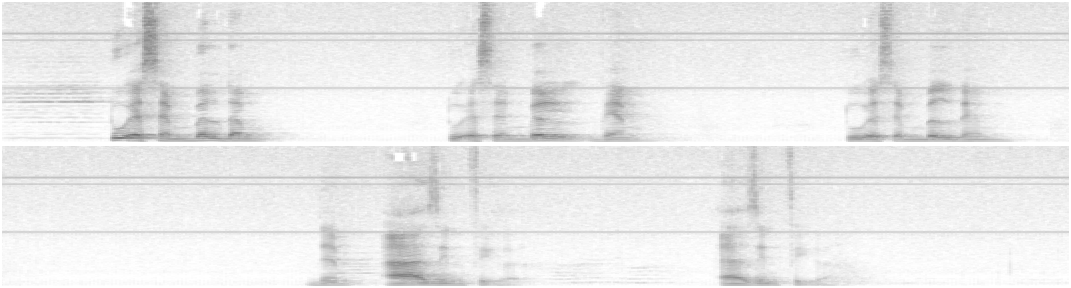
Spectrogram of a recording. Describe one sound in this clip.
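A man speaks slowly and calmly into a close microphone, in short phrases with pauses.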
